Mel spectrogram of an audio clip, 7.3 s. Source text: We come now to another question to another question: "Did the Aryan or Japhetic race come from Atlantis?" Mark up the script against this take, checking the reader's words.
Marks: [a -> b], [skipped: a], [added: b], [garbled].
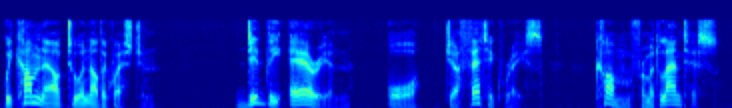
We come now to another question [skipped: to another question:] "Did the Aryan or Japhetic race come from Atlantis?"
